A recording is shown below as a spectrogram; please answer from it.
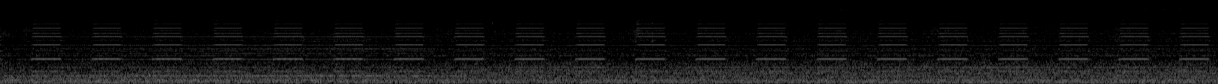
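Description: A steady, repeating electronic alarm beeps without pause in the cockpit of a Boeing 727-200F freighter in Microsoft Flight Simulator, with a constant low cabin hum underneath and no talking.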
